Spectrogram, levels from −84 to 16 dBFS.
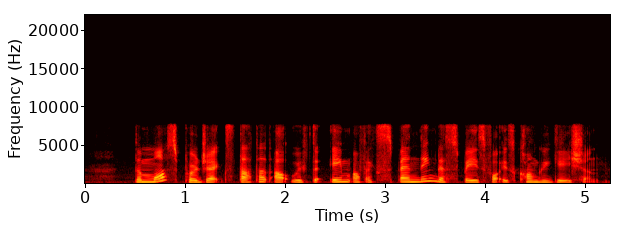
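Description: Nothing here stands out as a fault: the speech simply comes through G.722 wideband telephone coding at its full 64 kbit/s, where the codec leaves at most a faint trace.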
